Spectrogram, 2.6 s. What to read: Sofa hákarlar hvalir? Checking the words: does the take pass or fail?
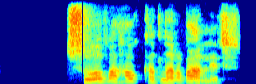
pass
